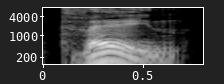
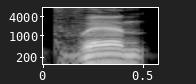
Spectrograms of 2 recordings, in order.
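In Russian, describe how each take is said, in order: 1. Гласный скользит от 'e' к 'i'. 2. Гласный — простой звук 'e'. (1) "а «Твейн»" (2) "американцы говорят не «Твен»"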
